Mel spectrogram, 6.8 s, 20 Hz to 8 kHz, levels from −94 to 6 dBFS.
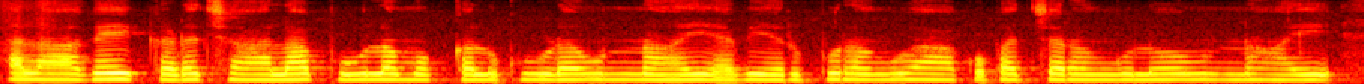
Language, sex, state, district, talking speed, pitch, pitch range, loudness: Telugu, male, Telangana, Hyderabad, 115 wpm, 200 Hz, 195-200 Hz, -17 LUFS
